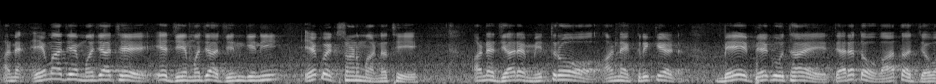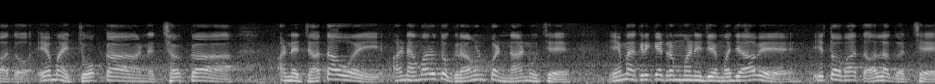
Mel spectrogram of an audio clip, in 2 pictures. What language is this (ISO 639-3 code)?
guj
